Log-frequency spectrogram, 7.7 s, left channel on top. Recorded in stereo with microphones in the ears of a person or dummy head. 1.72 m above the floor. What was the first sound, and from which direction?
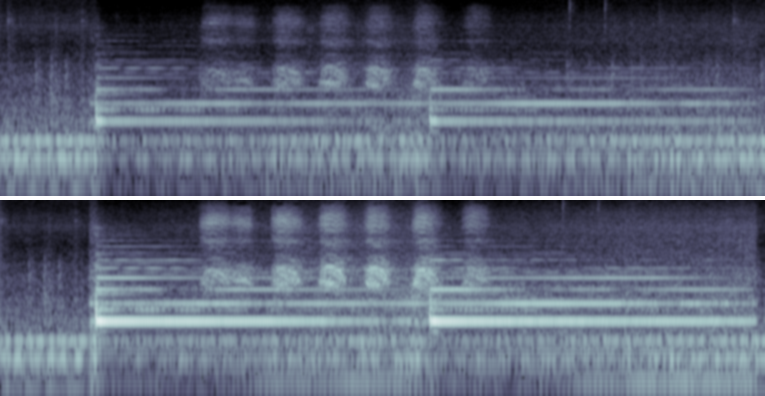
A bell, 70° right (ahead or behind).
